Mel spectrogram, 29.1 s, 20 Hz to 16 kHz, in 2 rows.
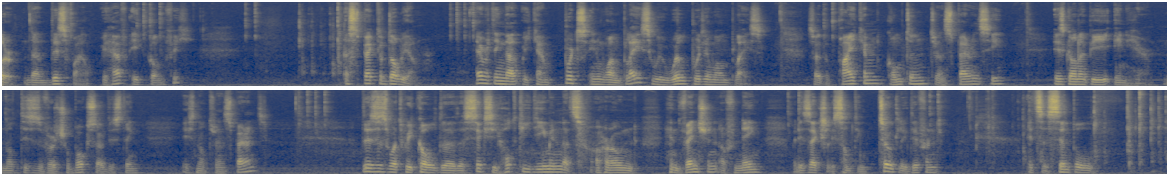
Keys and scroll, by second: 3.7-4.9 typing, 27.0-29.1 typing.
